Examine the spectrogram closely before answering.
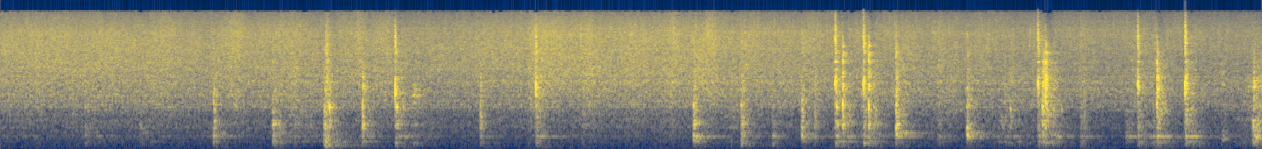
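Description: Crumbled tofu sizzling in hot oil in a nonstick frying pan, with the scrape and tap of a spatula stirring and turning it. The spatula strokes come more often in the second half.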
